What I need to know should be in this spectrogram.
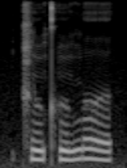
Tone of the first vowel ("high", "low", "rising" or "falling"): low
